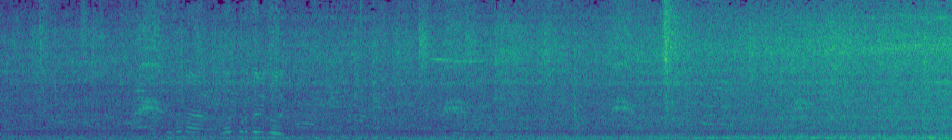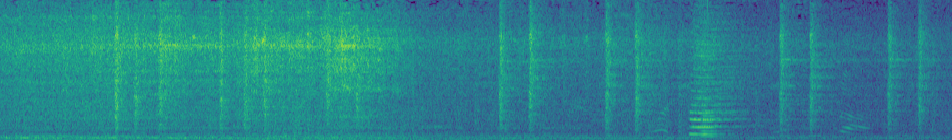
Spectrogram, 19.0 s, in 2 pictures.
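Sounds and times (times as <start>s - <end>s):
diesel locomotive engine rumble: 0.0s - 19.0s.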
